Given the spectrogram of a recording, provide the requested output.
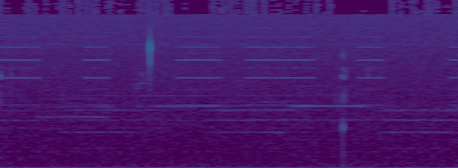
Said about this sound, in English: Now, I bet you hear the siren in the background. And if I were meditating, if I was minded one way, I would say to myself, damn it, I can't meditate now. It's been disrupted or I've been distracted by that siren.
